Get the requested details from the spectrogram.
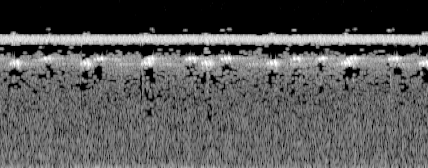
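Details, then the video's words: Crickets sing in the afternoon in a steady, shrill high trill, with quick chirps pulsing over it. "Afternoon Crickets Long Sound Effects -youtube sound effects library"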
